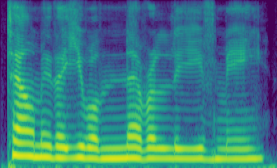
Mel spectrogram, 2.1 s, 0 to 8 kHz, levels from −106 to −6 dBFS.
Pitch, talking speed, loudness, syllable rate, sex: 185 Hz, 230 wpm, -17 LUFS, 5.2 syllables/s, female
